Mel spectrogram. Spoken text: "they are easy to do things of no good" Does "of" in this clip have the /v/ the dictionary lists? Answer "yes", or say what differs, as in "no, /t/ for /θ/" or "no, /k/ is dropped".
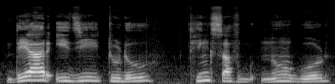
no, /p/ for /v/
